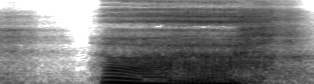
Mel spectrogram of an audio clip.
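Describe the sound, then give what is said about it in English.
A voice imitates the heavy, annoyed breathing of a fast-food drive-through worker: after a moment of silence, a single loud, voiced sigh with a slightly falling pitch, tapering off into breath. “like she was like breathing in heavy, like getting annoyed.”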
